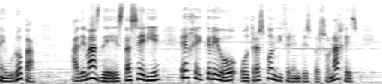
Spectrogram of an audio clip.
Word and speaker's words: Hergé: Fue un historietista belga, más conocido por el seudónimo artístico de Hergé, por ser esa la pronunciación de sus iniciales invertidas, R.G., en francés.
